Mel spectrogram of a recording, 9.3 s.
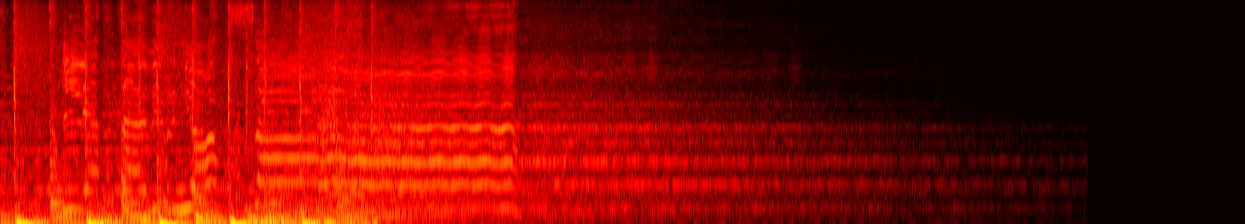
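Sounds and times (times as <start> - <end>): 
euro dance italo disco music: 0.0 - 5.4.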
